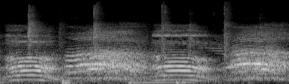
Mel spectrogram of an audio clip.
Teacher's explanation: এই উচ্চারণটা করতে ঠোঁটটা গোল হবে না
